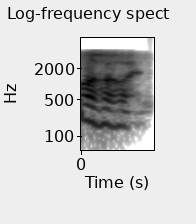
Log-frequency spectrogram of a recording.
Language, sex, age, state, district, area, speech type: Manipuri, male, 60+, Manipur, Imphal East, rural, conversation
